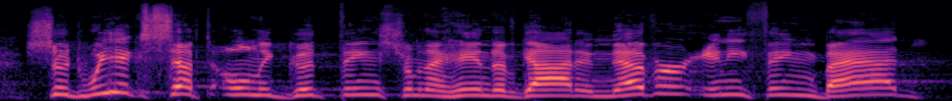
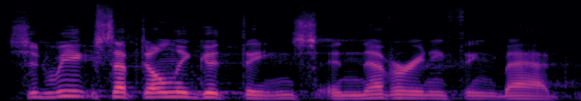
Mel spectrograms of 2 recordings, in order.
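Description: First: Said in the usual way. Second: Much softer and lower, almost under the breath; soft, reflective echo of the line; hushed repeat. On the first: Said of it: "quote read, then repeated softly". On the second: Shown as a demonstration. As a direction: let it sink in quietly. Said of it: "quote repeated softly".

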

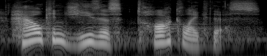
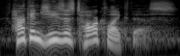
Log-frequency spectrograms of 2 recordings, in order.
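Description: First: Slow wonder. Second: Rising wonder. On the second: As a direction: build the question up in awe. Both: Real, not acted.

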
